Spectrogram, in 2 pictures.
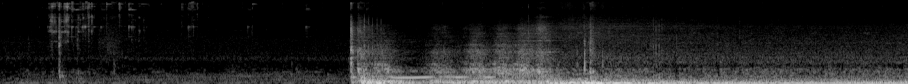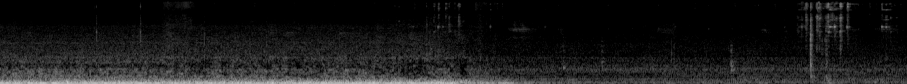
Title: Hot slow Start with whining sound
